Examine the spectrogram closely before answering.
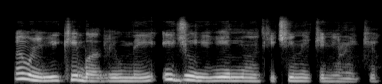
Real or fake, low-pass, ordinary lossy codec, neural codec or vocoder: fake; 9.9 kHz; none; codec, 24 kHz, 1 kbps, SNAC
